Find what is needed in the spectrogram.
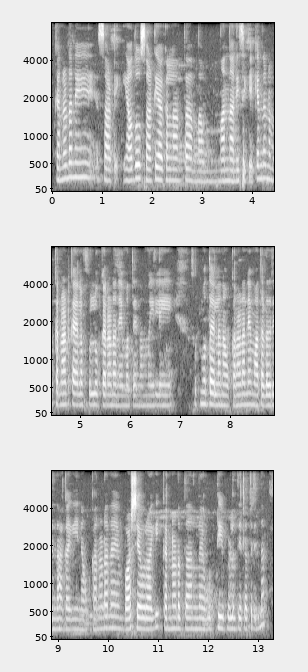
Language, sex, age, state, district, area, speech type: Kannada, female, 30-45, Karnataka, Ramanagara, urban, spontaneous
